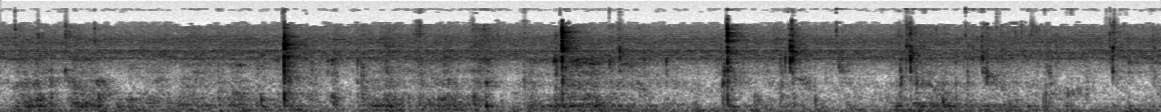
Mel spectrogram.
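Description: Close-miked chewing of black-bean instant noodles: soft wet mouth sounds broken by about half a dozen sharp smacks and clicks, the loudest about two seconds in and around the middle.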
